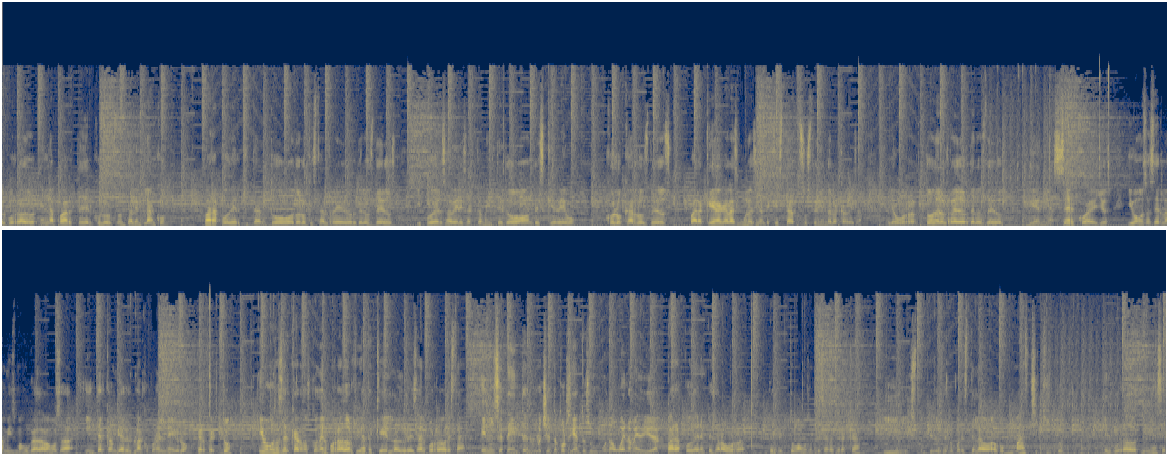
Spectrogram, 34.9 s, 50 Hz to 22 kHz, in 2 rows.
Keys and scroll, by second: 1.9 Tab, 7.6 space, 14.2 space, 16.4 Tab, 20.7 Tab, 21.1 space, 34.3 super+space.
